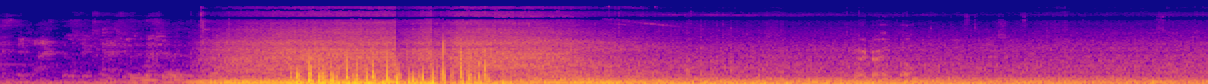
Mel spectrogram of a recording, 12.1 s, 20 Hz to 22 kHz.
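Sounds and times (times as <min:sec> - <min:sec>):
car engine and road rumble: 0:01.2 - 0:12.0.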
